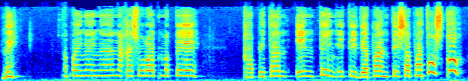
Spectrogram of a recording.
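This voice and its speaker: Evasive fake-innocent villager in a radio comedy, ilocano accent, voice way high and jumpy, stalls and squeals. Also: male voice, wildly swooping pitch, measured pace, fairly bright tone, no room sound, full character voice. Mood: nervous, stalling. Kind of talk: comedy radio drama acting.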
